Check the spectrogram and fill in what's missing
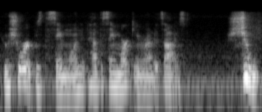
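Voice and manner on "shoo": sharp loud shout to chase a cat; loud shoo. Acted. Mr Dursley shooing the cat off his wall, loud. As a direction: bark it at the cat. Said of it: "said Mister Dursley loudly".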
